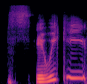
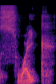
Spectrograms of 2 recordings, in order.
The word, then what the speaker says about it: SIWIKE: How do I you like pronounce to pronounce it swike just to keep it like a Swike? Oh, one see, syllable, that sort of love thing. Like it. swikey sounds like Nike.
